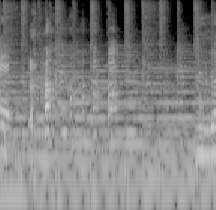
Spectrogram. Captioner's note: laughs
